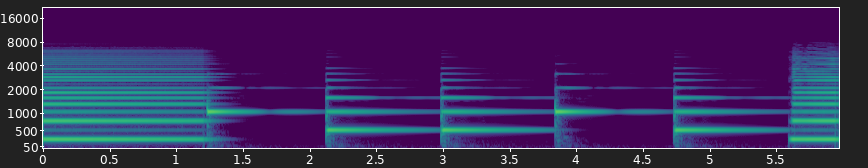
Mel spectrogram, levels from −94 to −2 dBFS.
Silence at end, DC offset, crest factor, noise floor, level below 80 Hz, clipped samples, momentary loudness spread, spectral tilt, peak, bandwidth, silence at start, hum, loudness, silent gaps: 0 s; under 0.1%; 14 dB; -58 dBFS; -80 dBFS; under 0.1%; 17 LU; -3.5 dB/octave; -20 dBFS; 7 kHz; 0 s; none; -34 LUFS; none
